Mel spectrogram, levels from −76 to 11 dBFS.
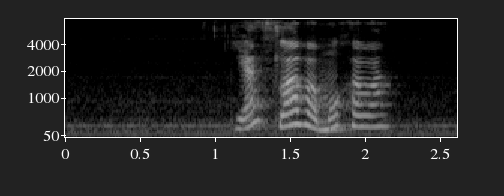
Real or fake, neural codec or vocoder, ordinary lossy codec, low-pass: real; none; Opus, 24 kbps; 7.2 kHz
